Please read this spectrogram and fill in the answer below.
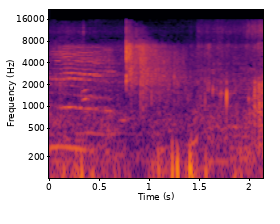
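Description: A sudden sharp, crack-like noise about three-quarters of a second in, fading quickly, after a brief high-pitched call at the start, over outdoor background sound.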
